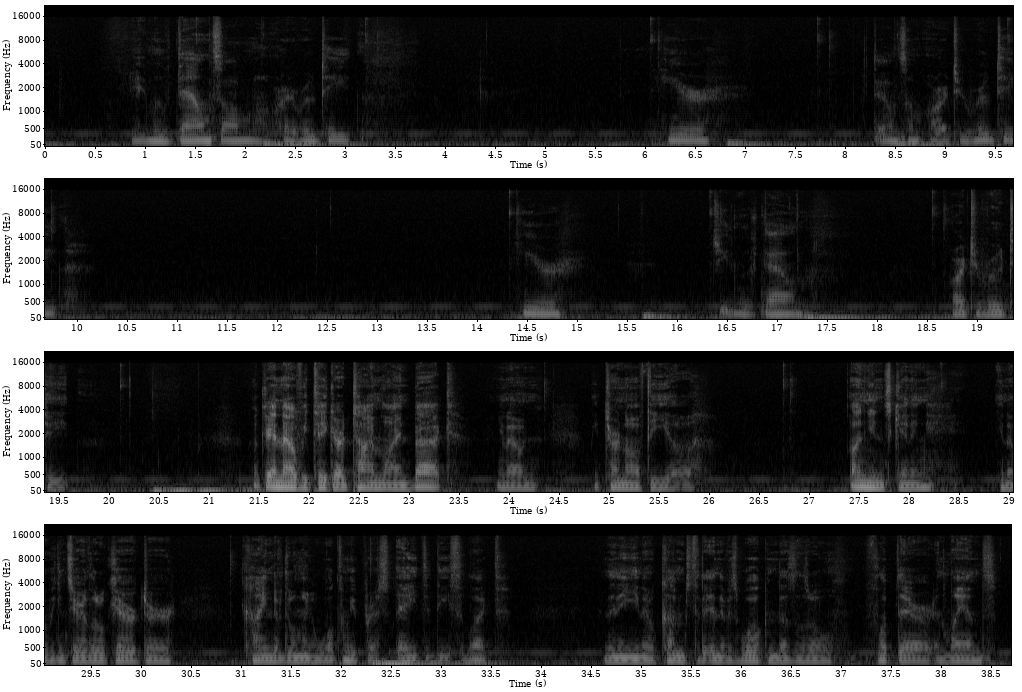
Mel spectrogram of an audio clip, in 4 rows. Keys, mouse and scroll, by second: 1.4 click, 2.2 r, 3.2 click, 6.0 click, 6.8 g, 7.6 click, 8.5 r, 9.6 click, 14.3 click, 15.6 g, 16.4 click, 17.2 r, 18.6 click, 20.1 click, 22.6 right click, 26.7 click, 28.3 right click, 32.2 a, 33.5 right click.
